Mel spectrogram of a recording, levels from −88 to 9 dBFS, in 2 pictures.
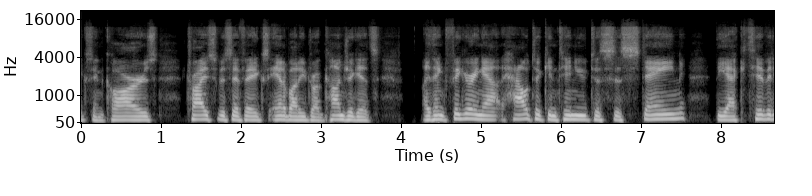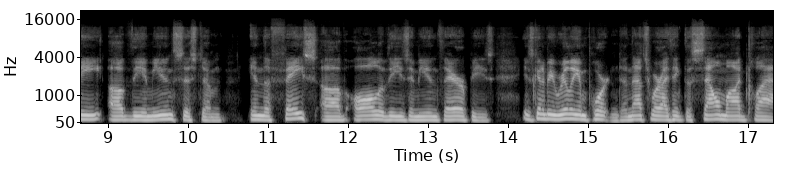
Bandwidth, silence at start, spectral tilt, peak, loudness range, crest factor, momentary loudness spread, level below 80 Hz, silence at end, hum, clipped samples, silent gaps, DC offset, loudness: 12.5 kHz; 0 s; -6.5 dB/octave; -4 dBFS; 1 LU; 16 dB; 8 LU; -64 dBFS; 0 s; none; under 0.1%; none; under 0.1%; -19 LUFS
